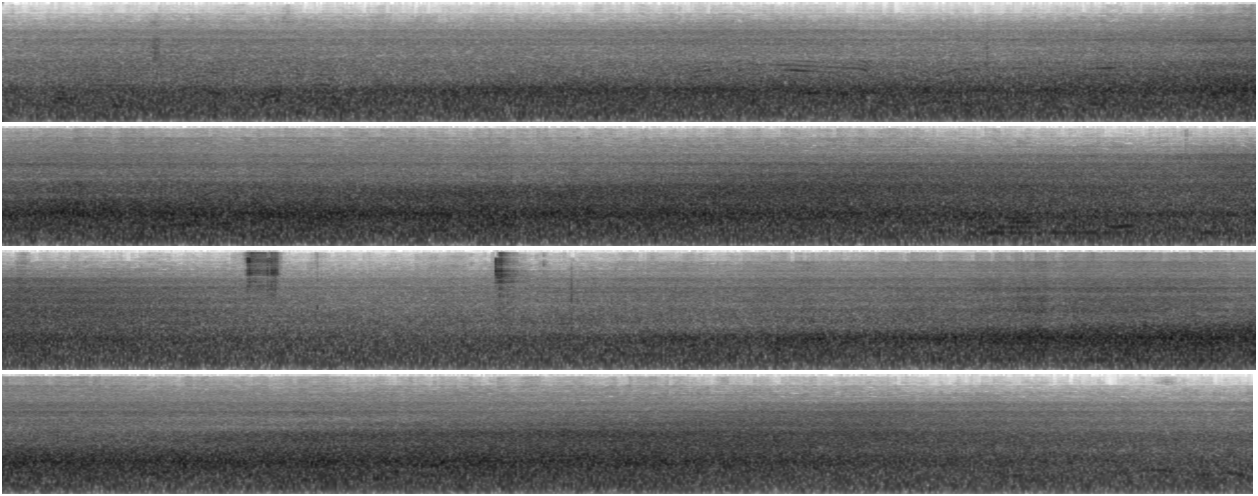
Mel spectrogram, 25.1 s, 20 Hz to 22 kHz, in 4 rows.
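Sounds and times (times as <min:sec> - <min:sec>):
ocean waves on a beach: 0:00.0 - 0:25.0.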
